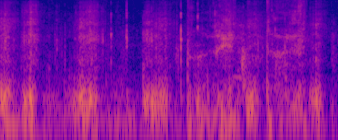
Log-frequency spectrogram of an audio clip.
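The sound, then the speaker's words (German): Crunching bites into small crispy triangle snacks made from chickpea flour, heard as several short, brittle bursts of chewing at an uneven rhythm, fairly quiet throughout. “also ich, wollen wir mal so ein Häppchen nehmen, das sind so kleine Knusperdreiecke. Ja. Genau, die, aufs Kichererbsenmehl dann wahrscheinlich einfach oder irgendwie sowas, ne?”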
